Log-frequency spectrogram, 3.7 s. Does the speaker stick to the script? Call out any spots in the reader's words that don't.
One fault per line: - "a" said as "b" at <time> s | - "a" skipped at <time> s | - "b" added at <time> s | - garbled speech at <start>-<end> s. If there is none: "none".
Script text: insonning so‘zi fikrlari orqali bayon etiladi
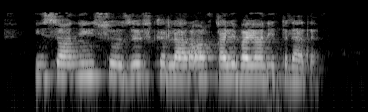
none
